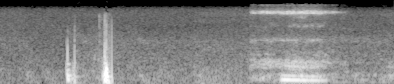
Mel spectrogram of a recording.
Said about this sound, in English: Is someone snoring?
